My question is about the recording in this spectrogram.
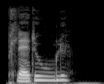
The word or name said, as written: platugle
